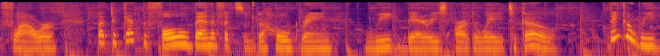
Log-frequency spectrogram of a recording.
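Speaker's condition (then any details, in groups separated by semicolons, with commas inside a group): No condition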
